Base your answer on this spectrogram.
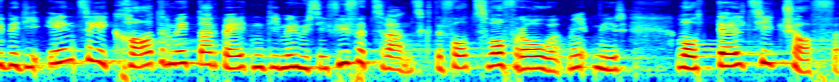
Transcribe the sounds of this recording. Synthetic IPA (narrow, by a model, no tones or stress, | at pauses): ɪbɪdiʔɪnt͡sɪɡ̥ikʰχɑːd̪əɾmɪtɑːɾb̥ɛɪt̪ən̩d̪imɪɾmysifyfət͡sʋænt͡skd̥əɾfoːt͡sʋoːfɾɔwəmɪtmɪːɾ | ʋot̪ɛlt͡sitʃɑfːə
